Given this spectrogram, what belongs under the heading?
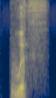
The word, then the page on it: withe: British English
